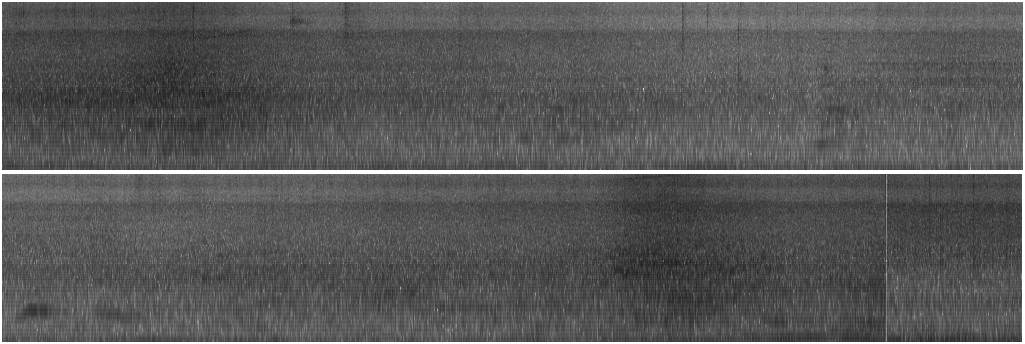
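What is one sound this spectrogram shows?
Rain patters into a puddle.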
